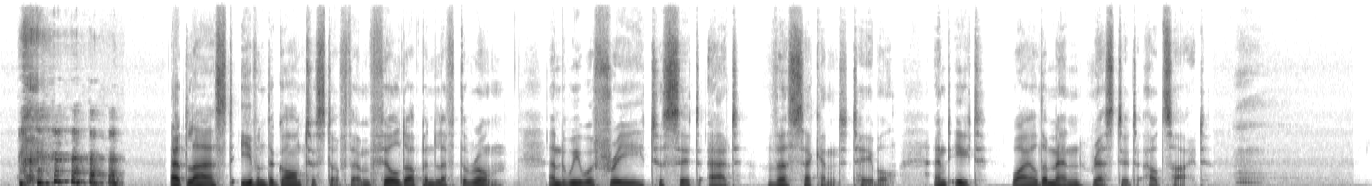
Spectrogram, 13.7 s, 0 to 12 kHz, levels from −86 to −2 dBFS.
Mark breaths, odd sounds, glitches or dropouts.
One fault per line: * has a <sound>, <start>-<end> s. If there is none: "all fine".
* has a laugh, 0.2-1.3 s
* has a sigh, 12.3-13.4 s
